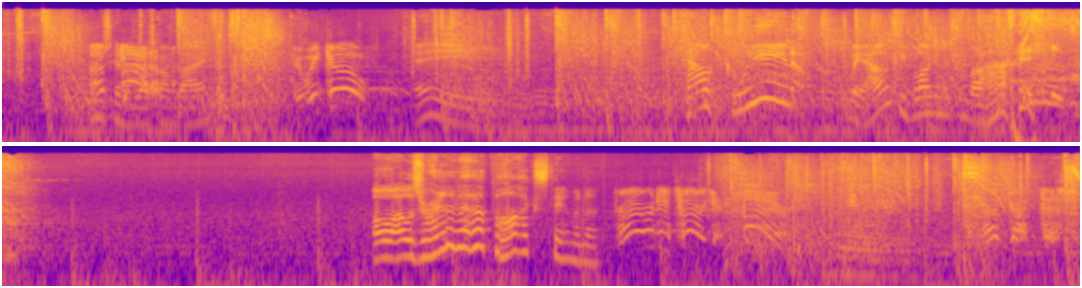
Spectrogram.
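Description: A lightsaber hums and swooshes.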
